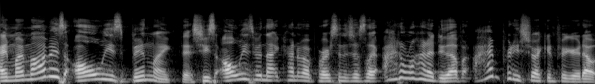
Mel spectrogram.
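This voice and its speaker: Very fast speech with a slight Canadian accent and very wide pitch swings. The background is quiet. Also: man. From Canada. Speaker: guest preacher. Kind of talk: sermon. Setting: church service with congregation. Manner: casual, conversational with fillers.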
